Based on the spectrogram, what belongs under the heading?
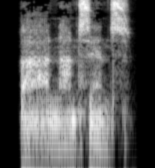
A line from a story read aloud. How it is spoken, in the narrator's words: I forced myself to murmur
